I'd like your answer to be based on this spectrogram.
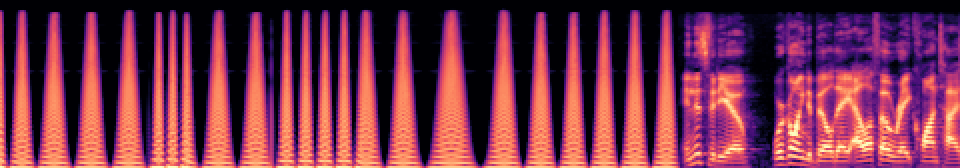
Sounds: Synthesizer, inside a small room, Speech, Music

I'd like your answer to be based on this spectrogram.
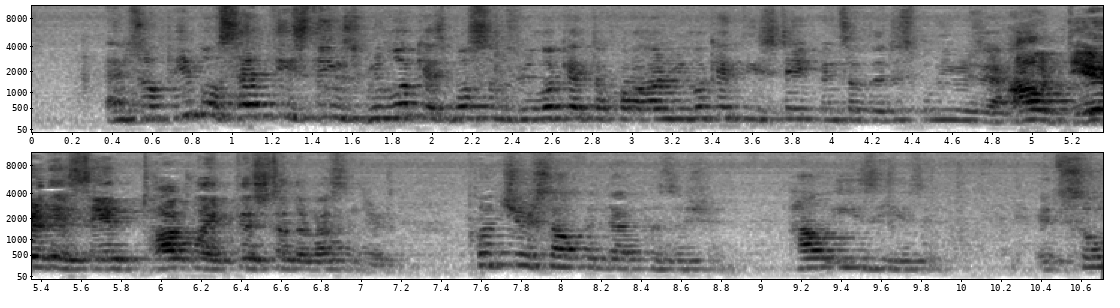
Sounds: Speech, man speaking, Narration

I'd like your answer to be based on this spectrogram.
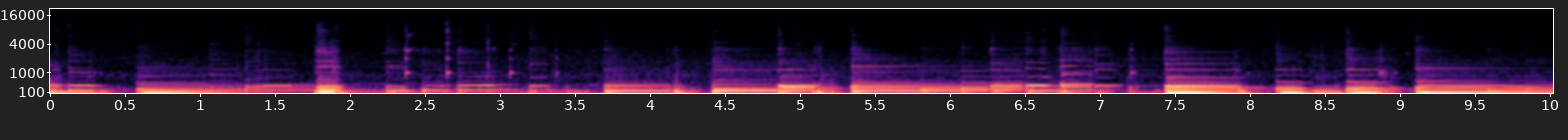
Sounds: Musical instrument, Guitar, Strum, Plucked string instrument, Music

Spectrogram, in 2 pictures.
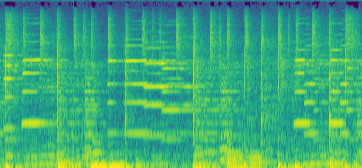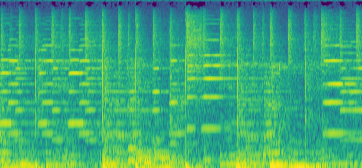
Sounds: Music

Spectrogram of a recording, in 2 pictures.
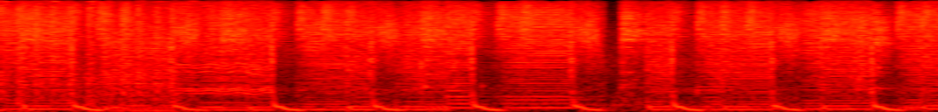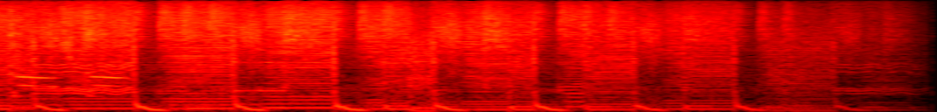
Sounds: Music

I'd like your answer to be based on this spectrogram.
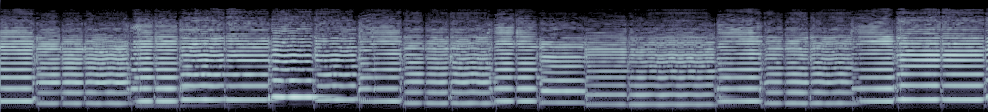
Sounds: Music, fiddle, Musical instrument

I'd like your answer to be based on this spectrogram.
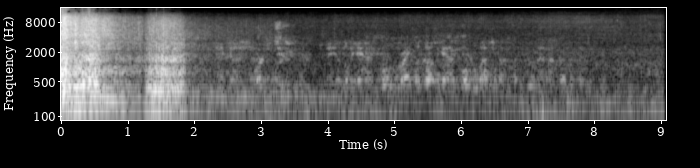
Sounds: Speech

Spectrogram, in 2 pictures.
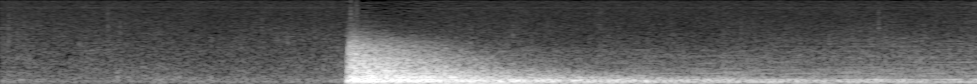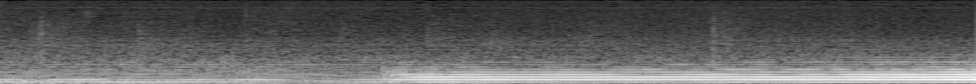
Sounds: Musical instrument, Music, fiddle

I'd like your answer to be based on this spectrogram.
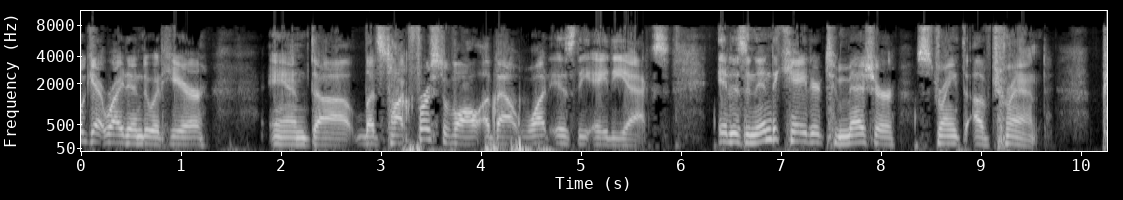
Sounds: Speech

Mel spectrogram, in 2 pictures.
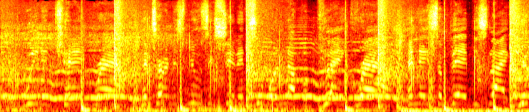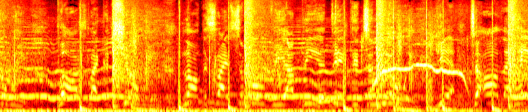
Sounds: Music, Echo

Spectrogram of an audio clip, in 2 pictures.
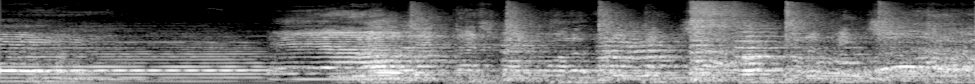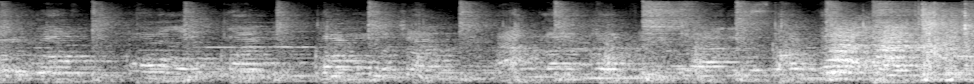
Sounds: Music

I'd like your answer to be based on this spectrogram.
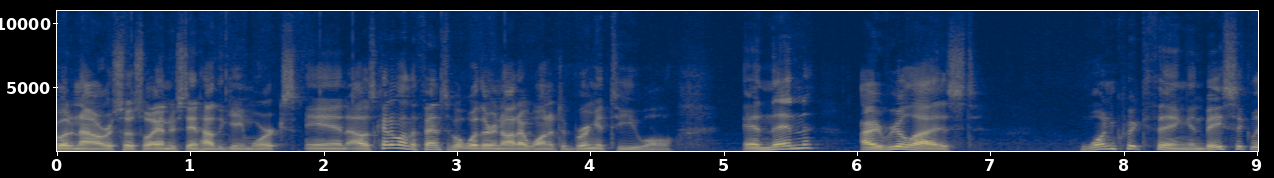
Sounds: Speech

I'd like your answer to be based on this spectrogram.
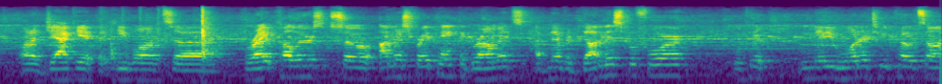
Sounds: Music, Speech

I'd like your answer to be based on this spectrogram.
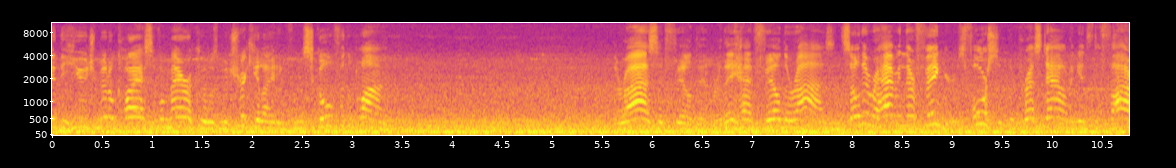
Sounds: Speech

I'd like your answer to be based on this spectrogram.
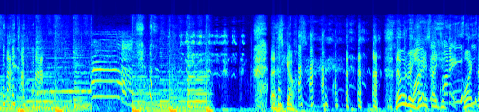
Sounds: Music, Speech

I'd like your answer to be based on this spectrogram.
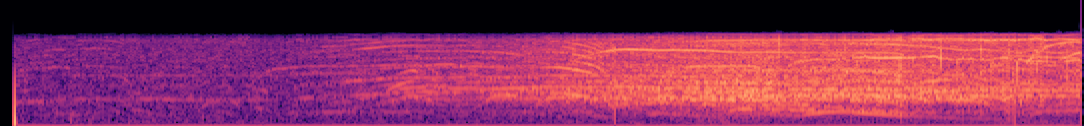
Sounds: Speech

